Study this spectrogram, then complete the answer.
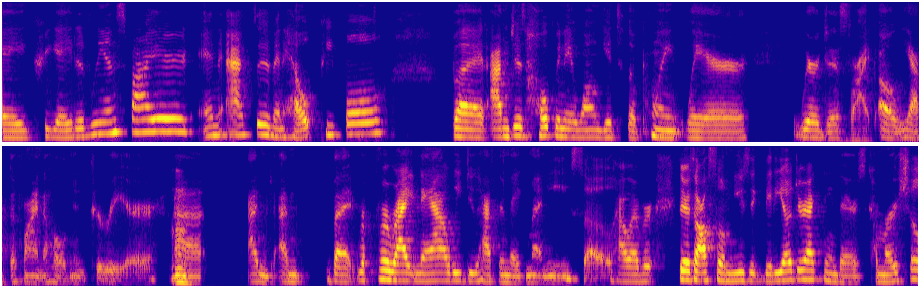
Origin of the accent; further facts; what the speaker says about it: Oakland, California, United States; I grew up in the Bay Area around Oakland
